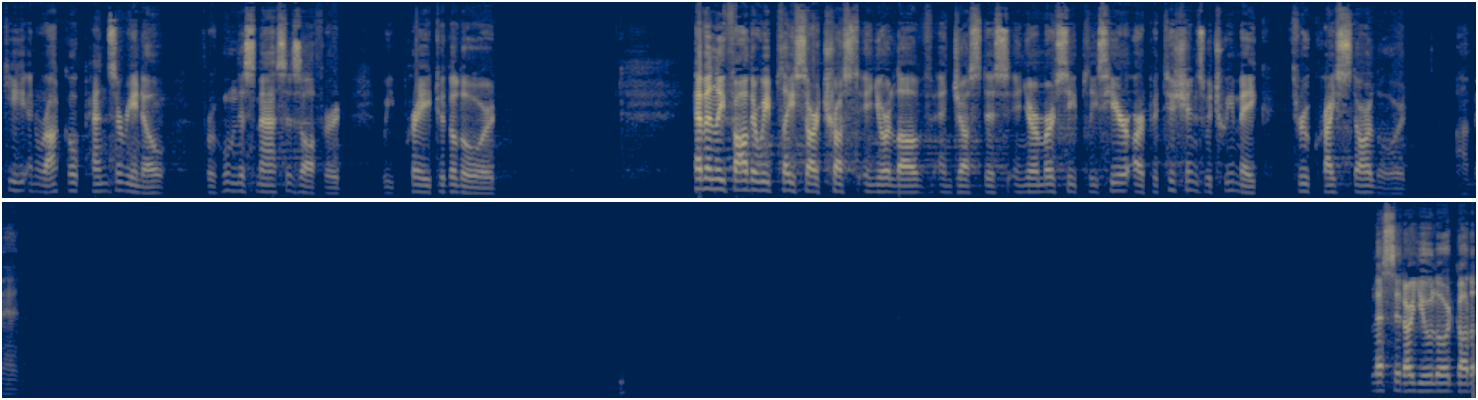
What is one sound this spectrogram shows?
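An elderly man speaks slowly and solemnly into a microphone in an echoing hall.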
